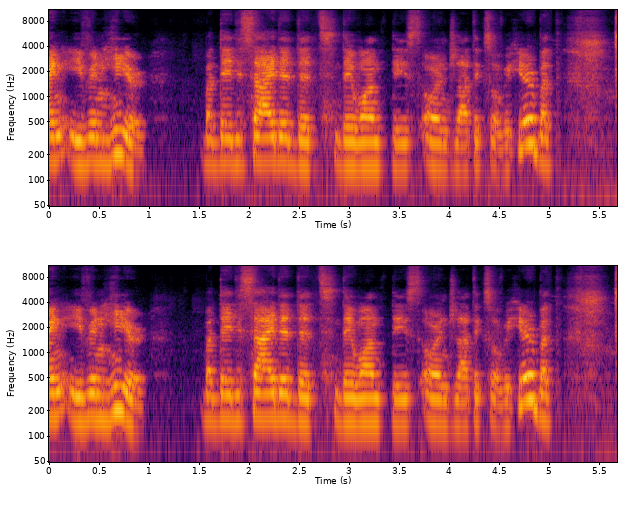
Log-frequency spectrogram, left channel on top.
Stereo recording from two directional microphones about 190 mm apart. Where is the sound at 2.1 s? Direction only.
30° right (ahead or behind).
